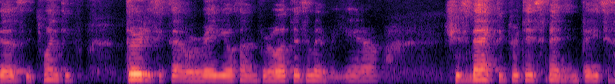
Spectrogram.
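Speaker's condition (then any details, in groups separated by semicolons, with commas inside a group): Cerebral palsy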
